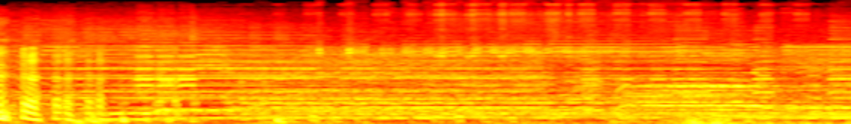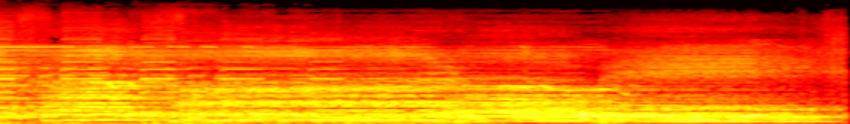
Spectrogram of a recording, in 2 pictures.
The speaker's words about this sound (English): instead of clapping, the audience honks in applause.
